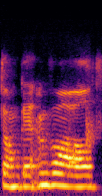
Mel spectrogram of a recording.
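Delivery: put-on mumbled muttering under the breath. Speaker retells a girl's remark during coloring, imitating a mumble under breath. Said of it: "she just mumbled under her breath".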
